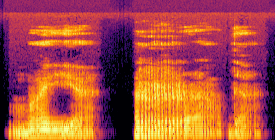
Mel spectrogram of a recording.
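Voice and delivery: low, slow, soft wolf growl; hushed, drawn-out beastly voice; rumbling purr. A narrator's reading. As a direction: rumble it possessively with rolled R. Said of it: "повторил он".

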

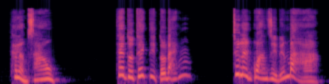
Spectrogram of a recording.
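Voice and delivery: high, defiant shout; aggressive retort. Acted. Daughter-in-law defying her mother-in-law, aggressive. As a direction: throw it in her face. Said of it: "sắn sổ hung hăng".

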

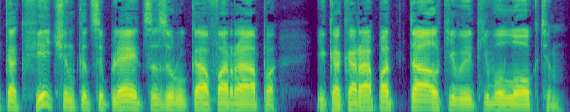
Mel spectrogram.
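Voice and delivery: plain reading voice

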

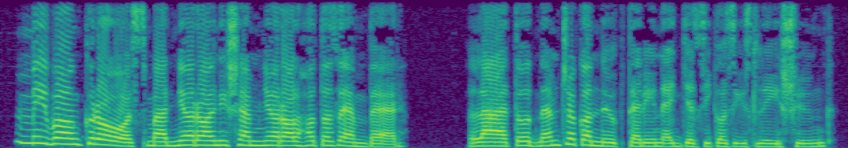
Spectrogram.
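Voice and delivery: mocking tease that starts high and loud; taunting. A narrator's reading. Harper taunting Patrick about sharing tastes, smug and mocking. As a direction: needle him with a smug grin. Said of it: "szekálta tovább Harper Patricket".

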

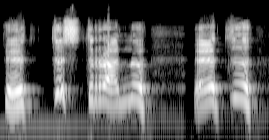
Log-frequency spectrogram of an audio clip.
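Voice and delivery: high, slow, bewildered official; a stunned director drawing out his disbelief; astonished bank director. Acted.

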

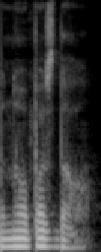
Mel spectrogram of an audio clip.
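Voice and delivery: ordinary delivery

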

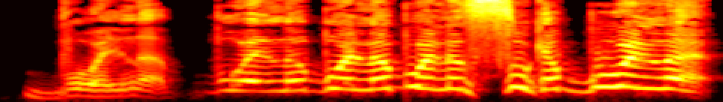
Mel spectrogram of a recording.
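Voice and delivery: rising, anguished repeated cry; pained moaning. Acted. Hero in pain inner voice.

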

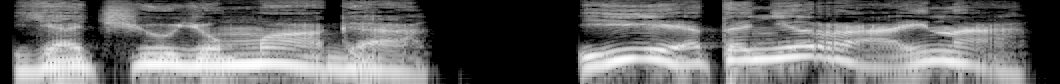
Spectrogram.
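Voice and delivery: slow, eager demon building to a shout; a demon scenting prey, thrilled; excited demon. Acted. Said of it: "В голосе демона слышался азарт". (азартный крик демона)

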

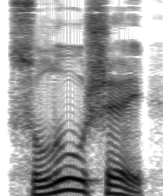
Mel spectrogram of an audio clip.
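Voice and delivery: оклик повыше, без настоящего крика; будто слегка перекрикивая мотор; громкий резкий оклик. A narrator's reading. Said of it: "закричал Раймонд громко и резко". (сдержанно изображённый крик)

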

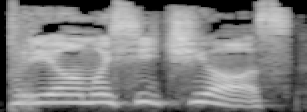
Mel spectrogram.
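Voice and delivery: slow, high, forceful order; tense, drawn-out demand; through clenched teeth. A narrator's reading. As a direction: stretch each word, seething. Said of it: "Сквозь стиснутые зубы".

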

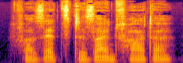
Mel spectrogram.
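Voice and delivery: ordinary delivery

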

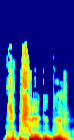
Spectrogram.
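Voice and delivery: ordinary delivery

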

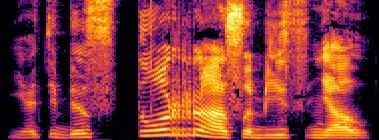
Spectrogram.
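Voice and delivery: slow, plaintive, moaning complaint; plaintive groan. A narrator's reading. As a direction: moan it out wearily. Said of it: "жалобно простонал Жак". (жалобно, медленно простонать)

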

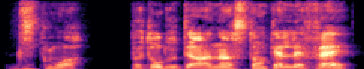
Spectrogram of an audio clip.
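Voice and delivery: insist, thrilled; excited demand. A narrator's reading. Grabbing technician, exultant.

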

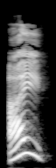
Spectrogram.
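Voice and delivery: sharp high yelp of pain; a sudden ouch, high; cry of pain. Acted. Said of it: "вырвалось от боли".

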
